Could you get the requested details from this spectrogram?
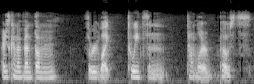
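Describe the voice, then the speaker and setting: A woman's voice: mid-range voice, little pitch movement, slow pace, vocal fry, a bit bright. A young woman venting frankly in a vlog, swearing often and full of fillers. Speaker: vlogger. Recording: dull lo-fi webcam audio.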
